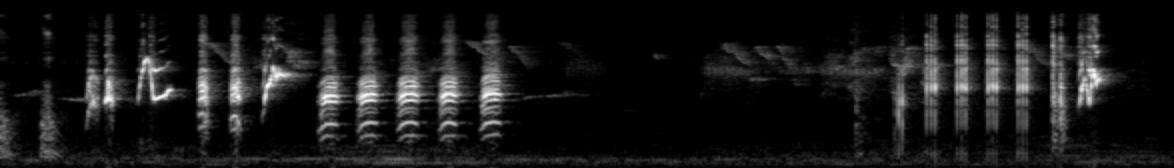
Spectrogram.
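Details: Javan myna (jalak kebo) song used as a master for training songbirds: sharp squawks leading into a regular row of ringing whistled notes, then harsh chattering bursts over a low background hum.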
